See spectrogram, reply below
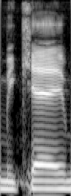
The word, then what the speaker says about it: Miike: Another Takashi Miike movie.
